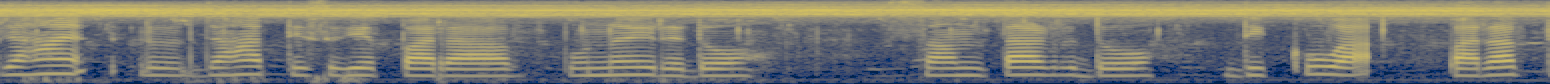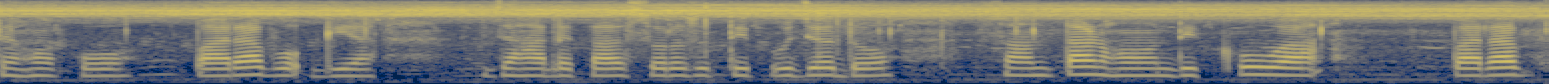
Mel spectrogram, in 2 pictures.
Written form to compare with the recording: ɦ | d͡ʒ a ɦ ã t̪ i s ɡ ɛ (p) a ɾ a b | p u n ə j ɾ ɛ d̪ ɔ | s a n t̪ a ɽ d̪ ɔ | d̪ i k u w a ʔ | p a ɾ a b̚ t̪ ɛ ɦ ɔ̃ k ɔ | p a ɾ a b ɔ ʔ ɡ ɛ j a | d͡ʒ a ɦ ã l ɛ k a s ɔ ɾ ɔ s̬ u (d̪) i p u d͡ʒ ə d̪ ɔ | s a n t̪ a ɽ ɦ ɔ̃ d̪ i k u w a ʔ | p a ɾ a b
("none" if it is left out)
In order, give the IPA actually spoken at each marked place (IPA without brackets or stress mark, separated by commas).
p, t̪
